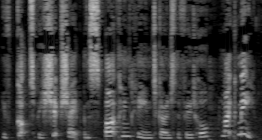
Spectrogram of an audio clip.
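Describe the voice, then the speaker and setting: Woman voicing a pompous, fussy storybook rat gentleman. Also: high voice, animated, voice pushed up. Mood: proud, softened. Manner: haughty, chatty, fastidious. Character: pompous, fussy, vain but kindly male rat.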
